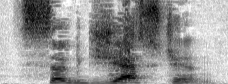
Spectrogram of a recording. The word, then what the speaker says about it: suggestion: educate educate next one suggestion this one's also a bit tricky sugestion suggestion very good now the American J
